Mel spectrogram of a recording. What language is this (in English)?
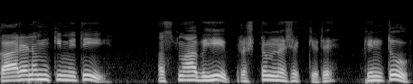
Sanskrit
